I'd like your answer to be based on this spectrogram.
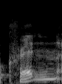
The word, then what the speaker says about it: Cretton: So this is directed by Destin Daniel Cretton, I think is how you say his last name, and Cretton.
